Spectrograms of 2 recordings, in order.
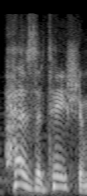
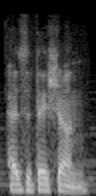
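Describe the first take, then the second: First: The stress falls on the first syllable. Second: All syllables get even stress. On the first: "where you put the emphasis on hes" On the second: "It's like all even"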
